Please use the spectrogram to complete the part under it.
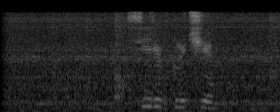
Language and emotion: Russian, angry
